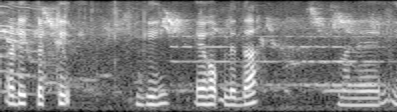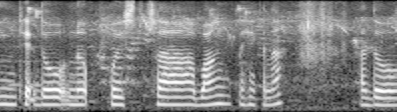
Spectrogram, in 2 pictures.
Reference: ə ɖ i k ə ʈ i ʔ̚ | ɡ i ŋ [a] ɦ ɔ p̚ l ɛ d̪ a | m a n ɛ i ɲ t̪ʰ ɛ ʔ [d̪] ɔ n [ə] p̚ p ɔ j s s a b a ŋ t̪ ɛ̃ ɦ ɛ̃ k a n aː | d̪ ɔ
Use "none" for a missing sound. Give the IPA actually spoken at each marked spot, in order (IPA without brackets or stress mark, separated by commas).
ɛ, d̪, ə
